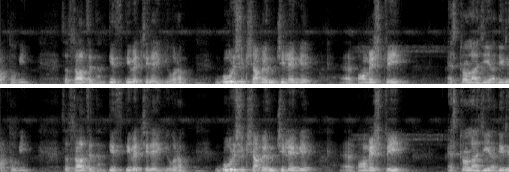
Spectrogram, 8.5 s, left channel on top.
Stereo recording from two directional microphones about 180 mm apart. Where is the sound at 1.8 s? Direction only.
50° left (ahead or behind).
